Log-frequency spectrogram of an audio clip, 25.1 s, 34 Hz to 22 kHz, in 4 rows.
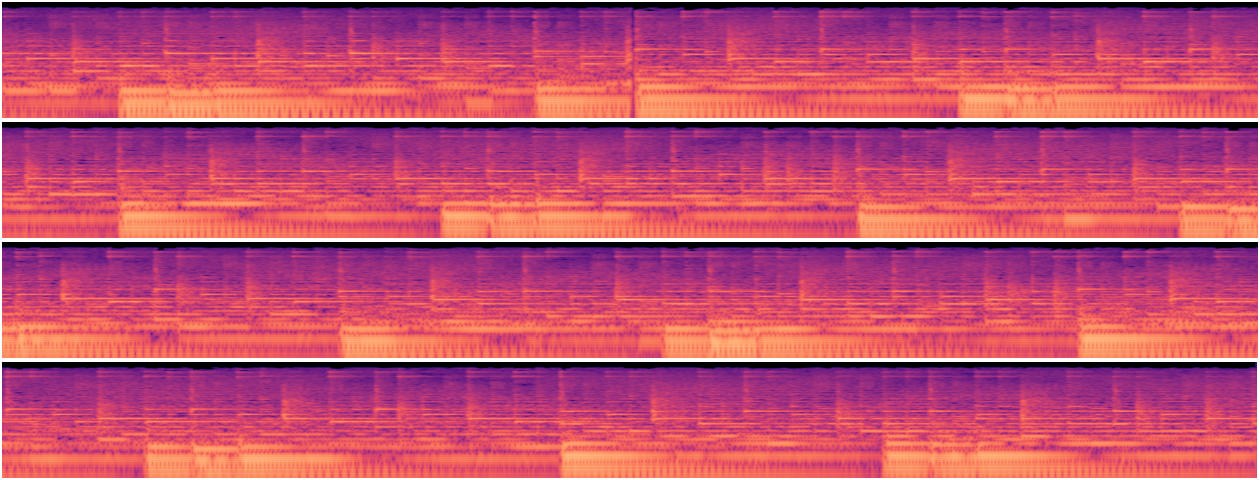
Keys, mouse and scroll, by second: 0.0 click, 0.3 ctrl+s, 0.6 ctrl+middle click, 1.2-2.5 middle drag, 2.5 click, 3.2 Tab, 4.6 a, 6.5-7.3 typing, 9.4 click, 9.6 Tab, 10.3 g, 11.0 x, 11.2 BackSpace, 14.3 BackSpace, 15.0 Return, 16.3 click, 17.9 g, 18.3 y, 18.5 Left, 20.0 Return, 20.3 ctrl+s, 20.7 ctrl+middle click, 21.9 shift+z, 22.3-25.1 middle drag.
